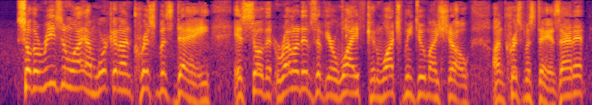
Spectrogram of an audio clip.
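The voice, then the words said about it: Raised, yelling voice. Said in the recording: “lower your voice ... I don't mean to yell.”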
